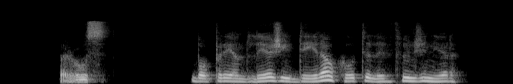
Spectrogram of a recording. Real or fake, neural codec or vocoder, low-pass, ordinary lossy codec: fake; codec, 16 kHz, 0.5 kbps, X-Codec, WavLM features, trained on Multilingual LibriSpeech; none; none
